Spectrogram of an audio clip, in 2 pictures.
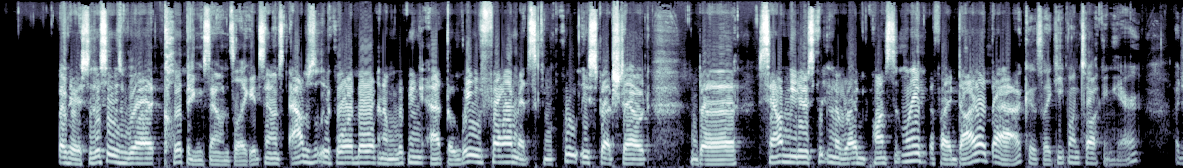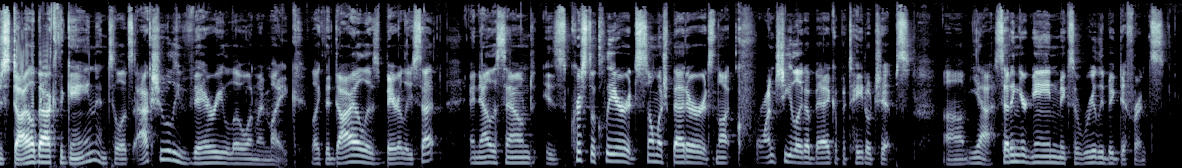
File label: mic sample gain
